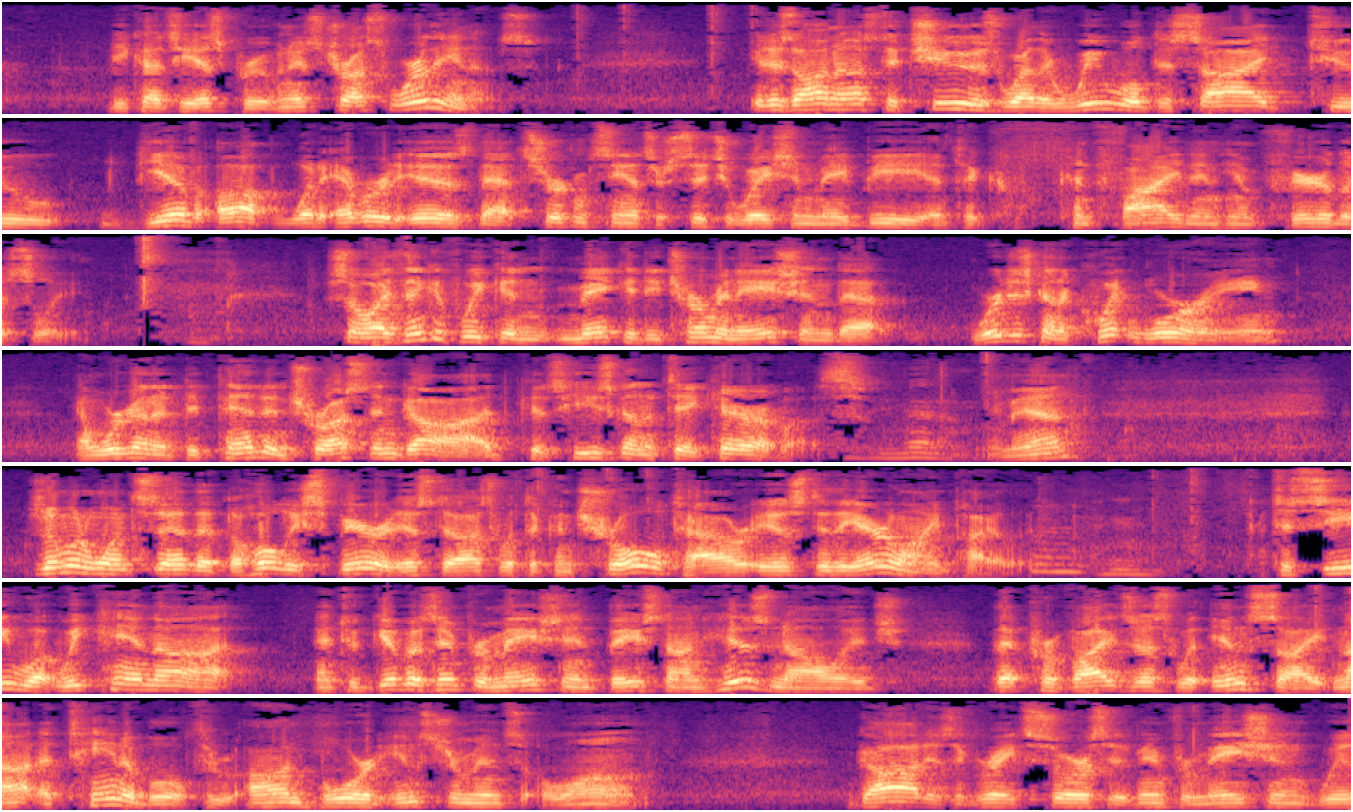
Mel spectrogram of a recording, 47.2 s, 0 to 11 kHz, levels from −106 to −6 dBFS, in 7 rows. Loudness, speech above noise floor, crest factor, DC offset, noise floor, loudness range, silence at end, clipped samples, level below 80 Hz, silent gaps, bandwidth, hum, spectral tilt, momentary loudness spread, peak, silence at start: -15 LUFS; 34 dB; 16 dB; under 0.1%; -49 dBFS; 4 LU; 0 s; under 0.1%; -60 dBFS; none; 10.5 kHz; none; -3.5 dB/octave; 12 LU; 0 dBFS; 0.55 s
